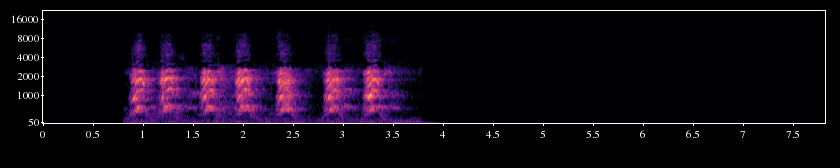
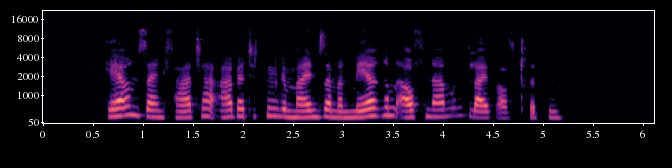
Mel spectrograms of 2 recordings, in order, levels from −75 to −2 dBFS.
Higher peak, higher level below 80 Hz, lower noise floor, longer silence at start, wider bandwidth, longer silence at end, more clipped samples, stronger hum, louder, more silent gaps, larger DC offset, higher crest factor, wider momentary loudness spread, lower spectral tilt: about the same, -8 dBFS vs -10 dBFS; first, -62 dBFS vs -88 dBFS; about the same, -85 dBFS vs -85 dBFS; first, 0.85 s vs 0.65 s; first, 15 kHz vs 11.5 kHz; first, 4.25 s vs 0.95 s; neither; neither; first, -24 LUFS vs -28 LUFS; neither; neither; about the same, 22 dB vs 20 dB; second, 4 LU vs 15 LU; second, -1.5 dB/octave vs -4 dB/octave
